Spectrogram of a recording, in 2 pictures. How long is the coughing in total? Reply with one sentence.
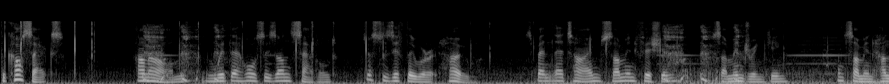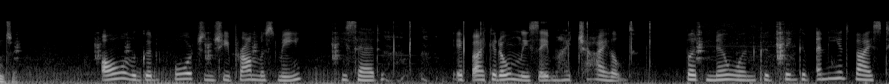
You can hear the coughing for 4 seconds altogether.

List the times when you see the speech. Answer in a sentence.
The speech can be heard from 0.0 to 0.7 s, from 1.4 to 9.1 s, from 9.9 to 12.8 s and from 13.4 to 17.7 s.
